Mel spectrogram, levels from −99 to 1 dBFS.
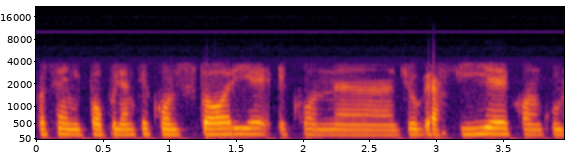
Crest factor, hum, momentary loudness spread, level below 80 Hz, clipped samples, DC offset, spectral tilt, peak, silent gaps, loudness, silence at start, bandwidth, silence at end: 16 dB; none; 8 LU; -56 dBFS; under 0.1%; under 0.1%; -8.5 dB/octave; -8 dBFS; none; -23 LUFS; 0 s; 10.5 kHz; 0 s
